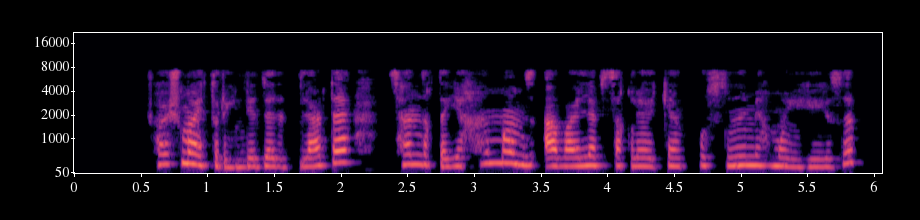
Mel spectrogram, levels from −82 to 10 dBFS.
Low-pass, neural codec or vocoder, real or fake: 7.2 kHz; none; real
